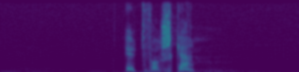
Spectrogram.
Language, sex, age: Swedish, female, 29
